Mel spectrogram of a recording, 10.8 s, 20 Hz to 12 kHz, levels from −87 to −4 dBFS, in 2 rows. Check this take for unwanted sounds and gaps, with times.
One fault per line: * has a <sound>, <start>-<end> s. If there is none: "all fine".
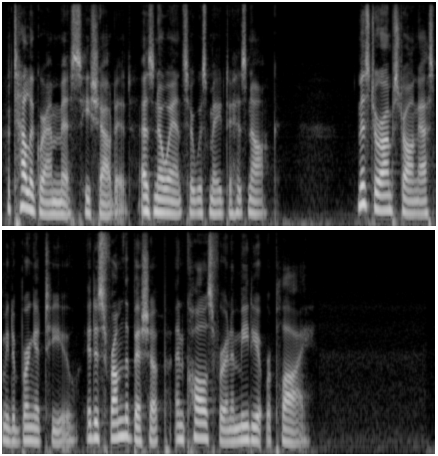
all fine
